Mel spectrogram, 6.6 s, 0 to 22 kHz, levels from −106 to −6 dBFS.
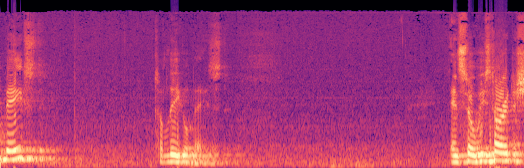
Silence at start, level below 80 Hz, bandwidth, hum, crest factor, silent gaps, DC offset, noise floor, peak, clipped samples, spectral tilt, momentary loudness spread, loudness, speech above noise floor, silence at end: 0 s; -44 dBFS; 17 kHz; none; 14 dB; none; under 0.1%; -38 dBFS; 0 dBFS; 0.9%; -5.5 dB/octave; 27 LU; -10 LUFS; 29 dB; 0 s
